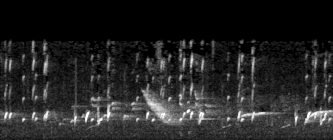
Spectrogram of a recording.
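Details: Short burst of goldfinches singing together: scattered high chirps and tinkling notes, with one sweeping slurred call in the middle.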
